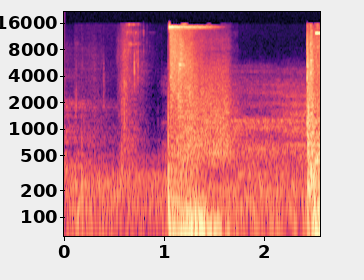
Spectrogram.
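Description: A short electronic chime rings as an item is picked up.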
